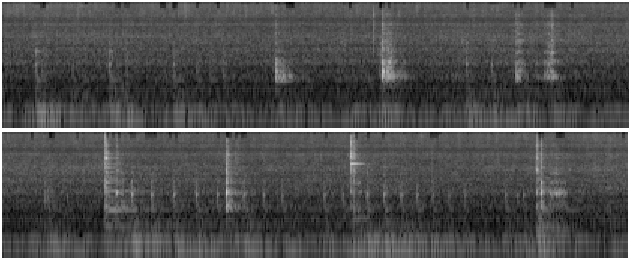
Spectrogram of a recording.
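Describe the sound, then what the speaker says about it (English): Shrimp and green onions hiss and bubble in a sizzling New Orleans–style BBQ sauce, a constant close frying sizzle broken by occasional utensil taps and scrapes as they are turned. "I'll just keep them turning in that sauce"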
